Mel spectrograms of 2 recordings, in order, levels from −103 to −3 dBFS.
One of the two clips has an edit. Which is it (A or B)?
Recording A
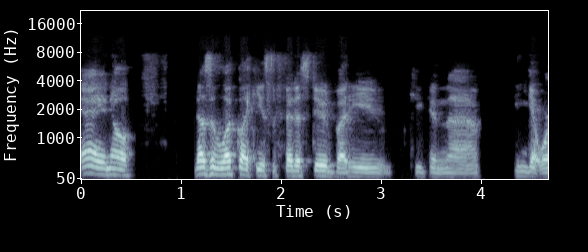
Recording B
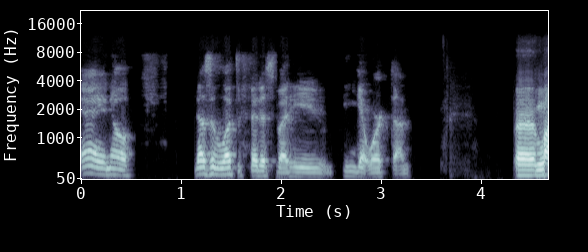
B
